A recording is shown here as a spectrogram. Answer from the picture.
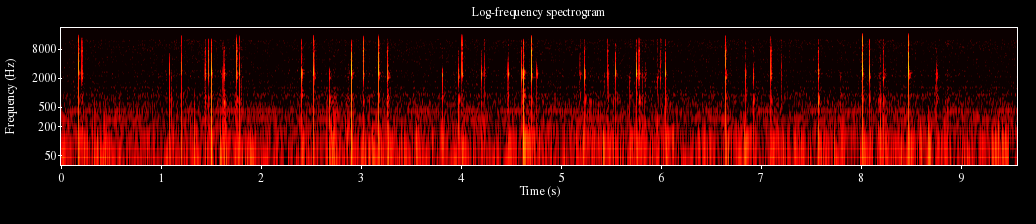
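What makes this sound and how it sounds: Long acrylic nails tap on the thin metal microphone guard arms and capsules of a handheld Tascam DR-40 recorder. Many quick, irregular taps produce sharp, bright metallic ticks that die away almost instantly over a quiet, low, steady hum.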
